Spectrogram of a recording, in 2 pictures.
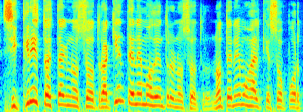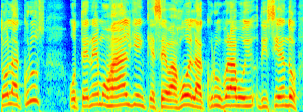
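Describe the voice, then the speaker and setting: A man preaching a sermon as pastor, earnest and emphatic, addressing listeners directly as brother and swinging between forceful peaks and soft, low passages. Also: lively intonation, brisk, hardly any pauses, no room sound.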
